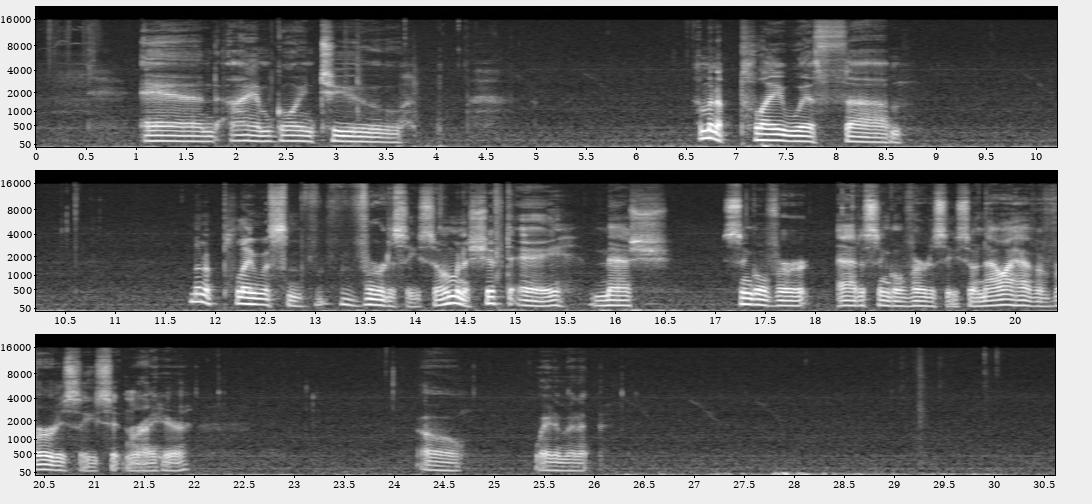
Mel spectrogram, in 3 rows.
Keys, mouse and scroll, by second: 14.8 shift+a, 29.9 KP_Decimal.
